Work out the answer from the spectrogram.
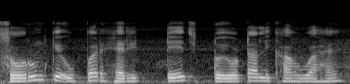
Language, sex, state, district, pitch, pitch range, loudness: Hindi, male, Jharkhand, Ranchi, 150 Hz, 140-170 Hz, -18 LUFS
